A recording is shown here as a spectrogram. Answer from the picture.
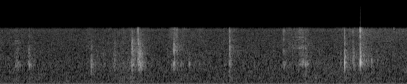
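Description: Pages of a paperback textbook being turned and pressed flat by hand: a string of light, irregularly spaced paper clicks and taps, the sharpest a little before the end.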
